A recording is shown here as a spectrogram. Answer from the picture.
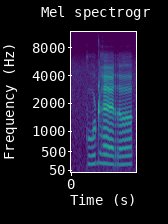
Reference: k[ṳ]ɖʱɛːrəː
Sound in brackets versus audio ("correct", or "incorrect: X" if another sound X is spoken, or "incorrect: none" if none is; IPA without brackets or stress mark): incorrect: u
